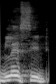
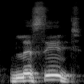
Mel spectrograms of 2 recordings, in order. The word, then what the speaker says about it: blessed: আর যখন এটা অ্যাডজেক্টিভ হিসেবে কাজ করবে তখন এর উচ্চারণ হবে ব্লেসিড।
